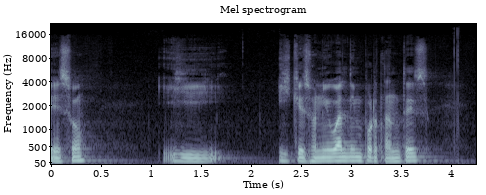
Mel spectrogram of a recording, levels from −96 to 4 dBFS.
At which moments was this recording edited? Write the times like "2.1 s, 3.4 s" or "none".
0.9 s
